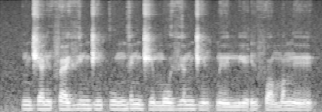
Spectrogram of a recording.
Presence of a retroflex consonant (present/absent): absent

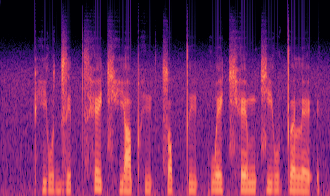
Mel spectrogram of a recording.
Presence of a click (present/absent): absent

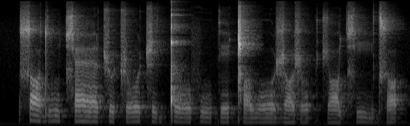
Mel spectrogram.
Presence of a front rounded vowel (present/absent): absent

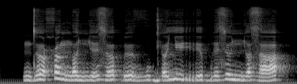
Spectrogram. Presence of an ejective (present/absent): absent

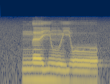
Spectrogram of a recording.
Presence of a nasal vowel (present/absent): present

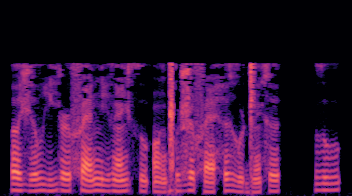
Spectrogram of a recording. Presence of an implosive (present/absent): absent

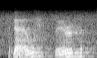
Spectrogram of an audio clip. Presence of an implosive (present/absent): present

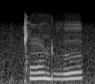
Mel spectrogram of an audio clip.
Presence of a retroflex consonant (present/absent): present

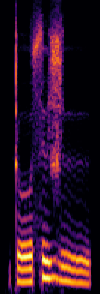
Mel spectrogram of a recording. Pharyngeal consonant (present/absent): absent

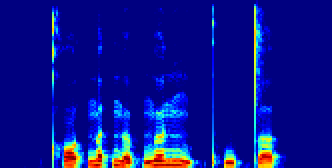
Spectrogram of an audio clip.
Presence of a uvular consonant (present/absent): absent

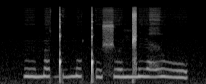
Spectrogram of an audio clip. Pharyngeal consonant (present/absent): present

